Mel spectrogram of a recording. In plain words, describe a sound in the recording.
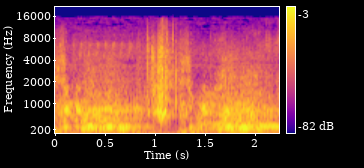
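A short metallic click rings out as ammunition is picked up.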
